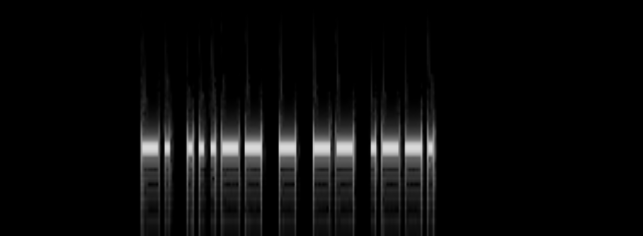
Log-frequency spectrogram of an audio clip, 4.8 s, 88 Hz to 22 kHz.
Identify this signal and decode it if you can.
Morse code, heard as a keyed tone, about 28 wpm, 700 Hz. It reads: N3TMP
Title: USA Call Signs - 5 Characters - Repeated 2x - 28wpm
